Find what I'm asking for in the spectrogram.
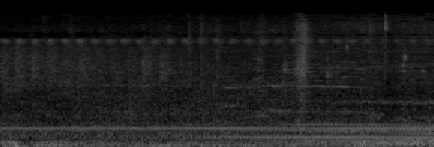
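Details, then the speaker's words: Refrigerator not cooling after two compressor replacements, evaporator heard: watery gurgle and trickle over a steady low hum; water-like flow noise must disappear, so system is flushed again until clean. "ini banyak banget ya tuh ini suara airnya ini teman-teman tuh ya ini harus suaranya harus hilang suara gemericik air harus hilang"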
